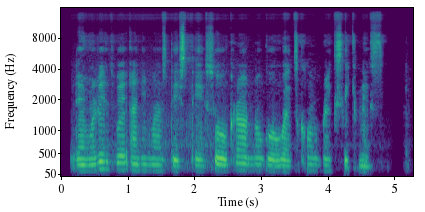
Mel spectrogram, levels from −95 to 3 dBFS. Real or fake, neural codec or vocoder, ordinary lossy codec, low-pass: real; none; none; 14.4 kHz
